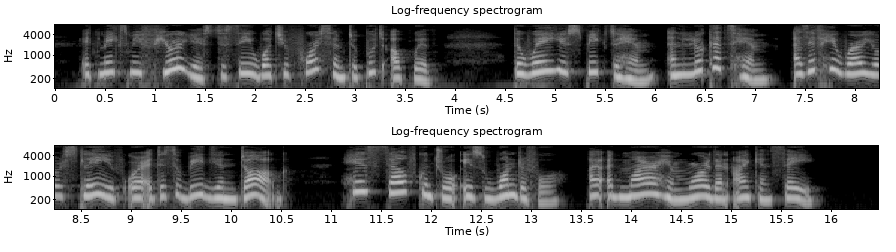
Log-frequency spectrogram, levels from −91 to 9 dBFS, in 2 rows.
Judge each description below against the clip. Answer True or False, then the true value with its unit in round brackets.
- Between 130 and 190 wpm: True (170 wpm)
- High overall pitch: True (250 Hz)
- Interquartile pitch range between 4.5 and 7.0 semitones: True (5.1 semitones)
